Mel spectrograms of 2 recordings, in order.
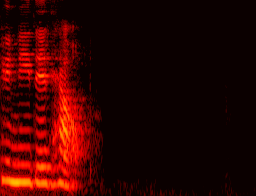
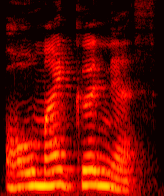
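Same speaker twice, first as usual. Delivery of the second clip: slow, loud, lower gasp of dismay; dismayed exclamation; 3 semitones lower, 7 dB louder, slower than usual. A narrator's reading. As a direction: sigh it out in mock alarm. Narrator exclaims aside.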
